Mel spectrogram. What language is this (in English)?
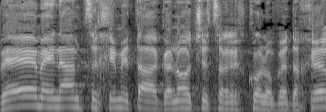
Hebrew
